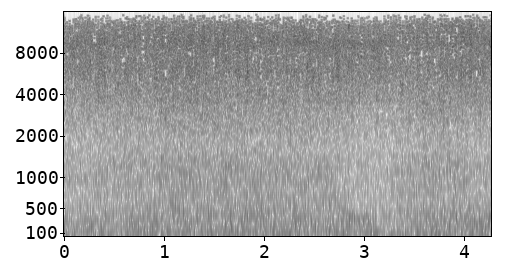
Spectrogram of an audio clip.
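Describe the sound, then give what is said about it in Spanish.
A steady, dense roar of heavy rain with a deep, continuous low rumble like thunder underneath, loud and unbroken throughout, with no voices. The storm is the brief but intense winter storm Juan, bringing snow, rain and cold to much of Spain. “Nieve, lluvia y frío en buena parte de España. Ha llegado la breve pero intensa borrasca Juan.”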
